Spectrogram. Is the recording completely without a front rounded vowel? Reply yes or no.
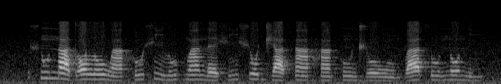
yes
